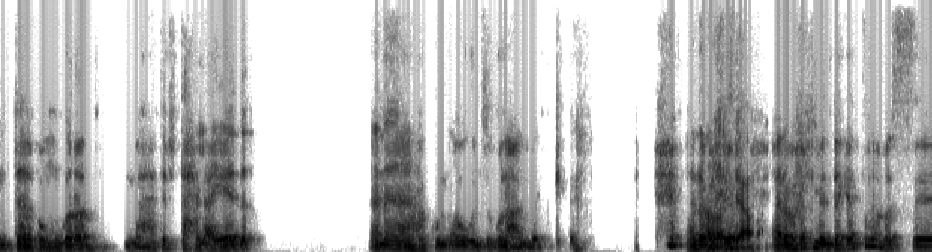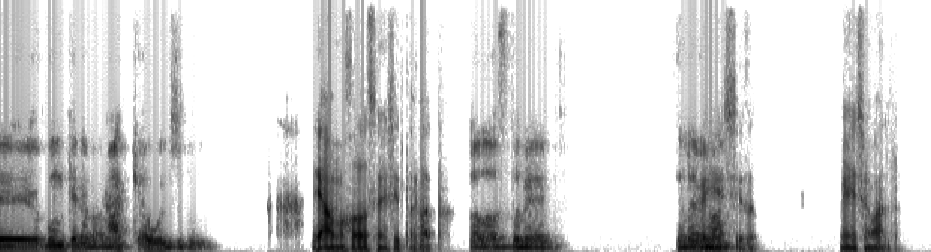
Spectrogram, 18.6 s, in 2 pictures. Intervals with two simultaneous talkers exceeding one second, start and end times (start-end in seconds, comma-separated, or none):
none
